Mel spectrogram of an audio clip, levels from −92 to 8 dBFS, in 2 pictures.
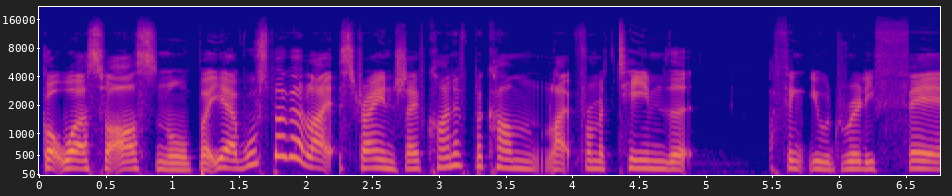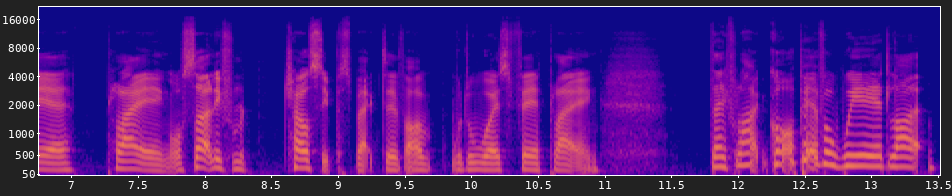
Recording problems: none

